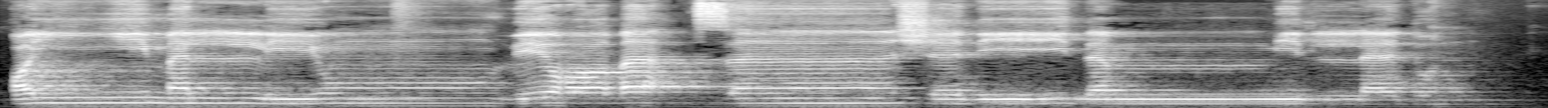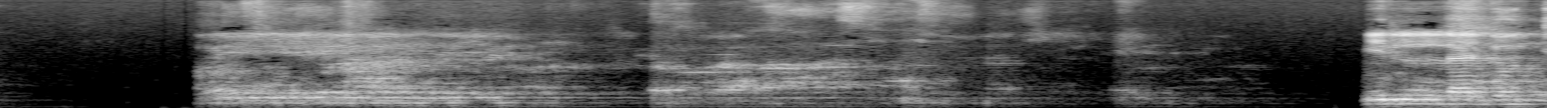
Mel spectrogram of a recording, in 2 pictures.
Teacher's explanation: bacanya harus ada dengung, ikhfa, itu lebih banyak pahalanya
